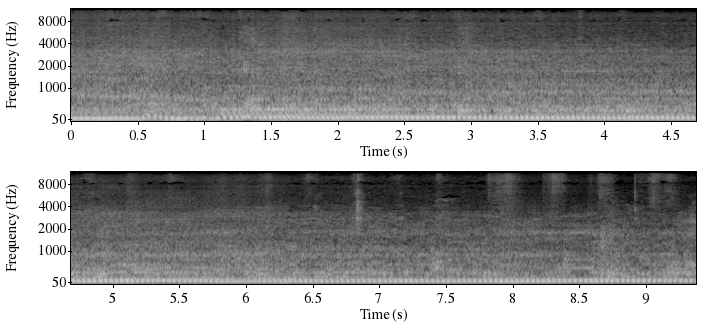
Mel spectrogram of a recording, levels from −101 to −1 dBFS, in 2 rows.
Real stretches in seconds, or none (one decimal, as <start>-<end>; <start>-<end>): 0.0-4.9; 6.3-7.9; 8.6-9.4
